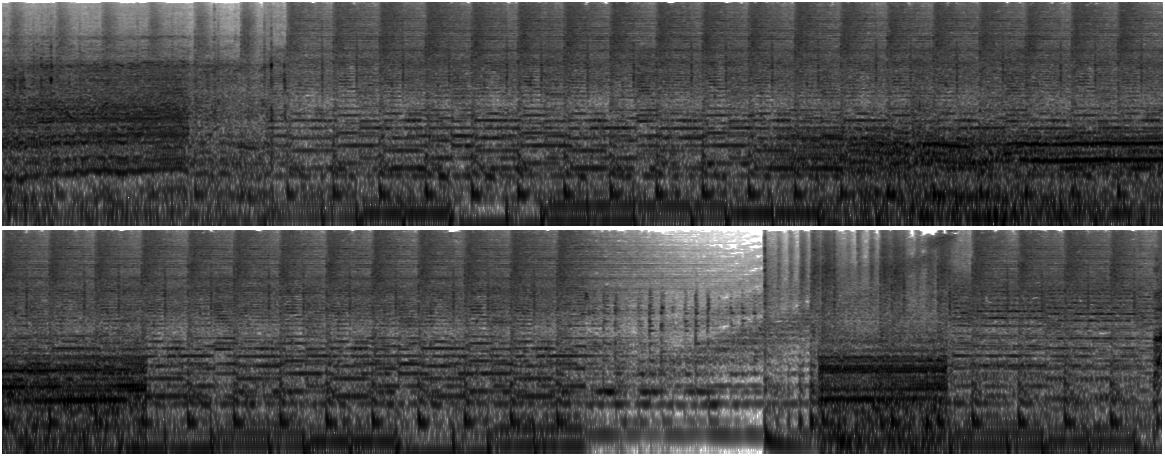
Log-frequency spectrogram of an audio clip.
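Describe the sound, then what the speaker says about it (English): Trucks driven hard around a training course make a loud, continuous engine roar with tyre squeal throughout, easing briefly near the end before returning at full strength. "these trucks aren't for the faint-hearted."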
